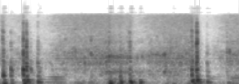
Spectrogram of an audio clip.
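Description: Typing on a computer keyboard: irregular keystroke clicks in short runs, with a pause in between and a sharper keystroke near the end.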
